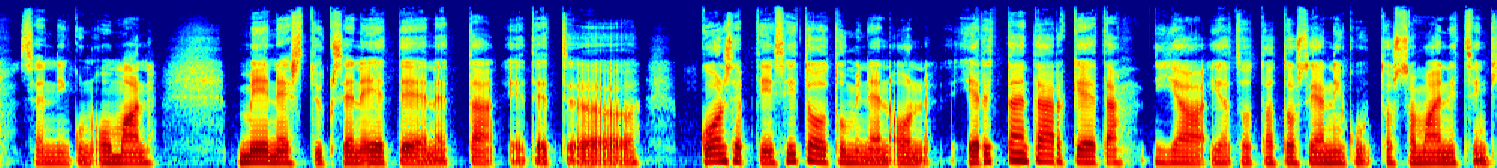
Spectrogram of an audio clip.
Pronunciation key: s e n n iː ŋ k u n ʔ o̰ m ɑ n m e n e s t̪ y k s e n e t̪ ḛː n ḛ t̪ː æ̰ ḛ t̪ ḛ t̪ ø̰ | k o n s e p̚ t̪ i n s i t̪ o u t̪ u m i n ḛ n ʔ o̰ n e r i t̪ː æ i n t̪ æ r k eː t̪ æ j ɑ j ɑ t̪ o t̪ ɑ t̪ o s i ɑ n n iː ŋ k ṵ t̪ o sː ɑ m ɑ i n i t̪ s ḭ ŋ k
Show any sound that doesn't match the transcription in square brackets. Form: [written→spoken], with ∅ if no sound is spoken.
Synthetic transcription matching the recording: s e n n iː ŋ k u n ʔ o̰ m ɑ n m e n e s t̪ y k s e n e t̪ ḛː n ḛ t̪ː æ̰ ḛ t̪ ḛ t̪ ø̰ | k o n s e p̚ t̪ i n s i t̪ o u t̪ u m i n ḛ n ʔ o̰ n e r i t̪ː æ i n t̪ æ r k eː t̪ æ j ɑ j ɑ t̪ o t̪ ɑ t̪ o s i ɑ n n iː ŋ k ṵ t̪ o sː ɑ m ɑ i n i t̪ s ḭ ŋ k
